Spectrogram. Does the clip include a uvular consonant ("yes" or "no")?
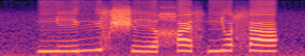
yes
